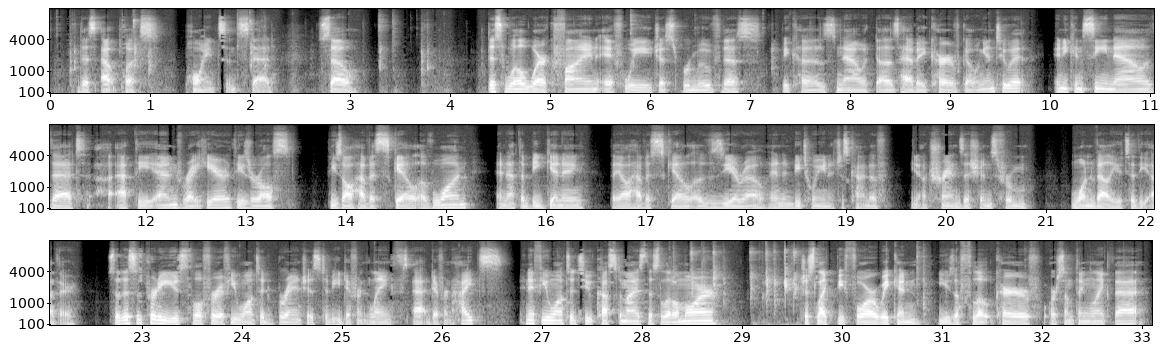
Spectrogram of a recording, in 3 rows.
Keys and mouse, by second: 0.0 alt+shift+click, 0.9 shift+z, 2.1 shift+z, 2.5 middle click, 3.1 middle click, 3.7 alt+shift+click, 4.0 middle click, 4.5 middle click, 5.2 middle drag, 6.5 alt+click, 7.5 middle click, 9.4-9.8 middle drag, 24.0 middle click, 26.3 middle click, 26.7 ctrl+x, 27.1 middle click, 28.5 shift+a, 33.0 click.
